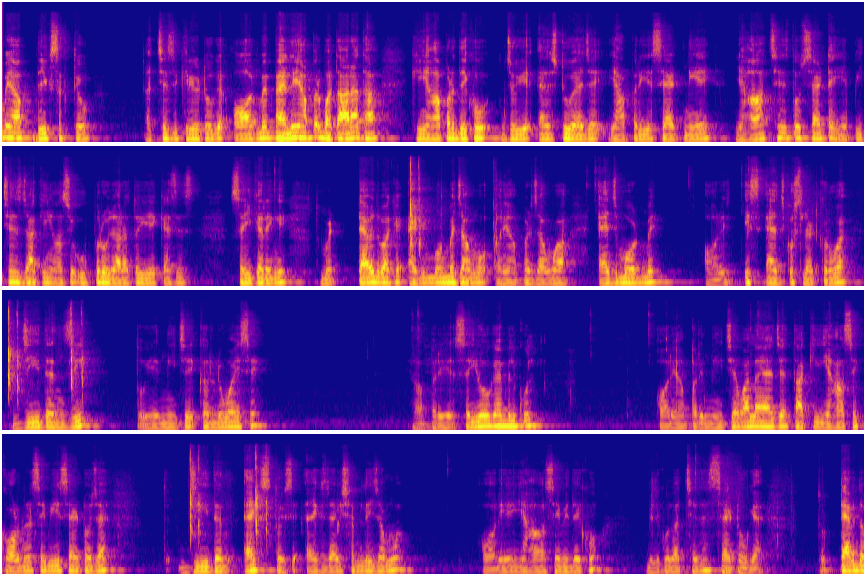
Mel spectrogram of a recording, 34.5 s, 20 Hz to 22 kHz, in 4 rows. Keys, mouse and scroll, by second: 1.9-3.0 scroll up 2, 3.0 click, 10.3-11.0 scroll down 2, 11.0 click, 12.7 Tab, 14.5 click, 15.0-15.5 scroll up 1, 16.0 click, 17.3 g, 18.0 z, 21.4 click, 21.8-23.1 scroll down 2, 23.1 click, 24.7 click, 26.6-27.8 scroll up 1, 27.8 g, 28.4 x, 32.7 click.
